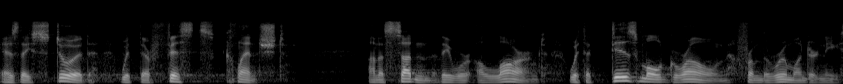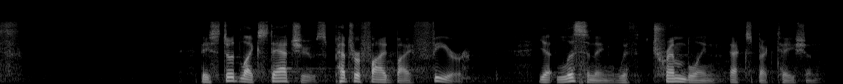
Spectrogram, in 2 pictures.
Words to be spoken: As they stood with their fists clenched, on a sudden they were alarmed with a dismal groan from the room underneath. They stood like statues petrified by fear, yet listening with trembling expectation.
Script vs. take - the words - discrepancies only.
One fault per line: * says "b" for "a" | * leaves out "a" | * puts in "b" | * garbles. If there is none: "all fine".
all fine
